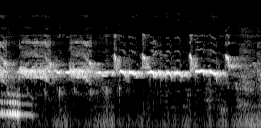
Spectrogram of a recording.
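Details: Tame outdoor Hwamei giving a short low note followed by a sustained bright whistle broken by quick upward flicks and chips.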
